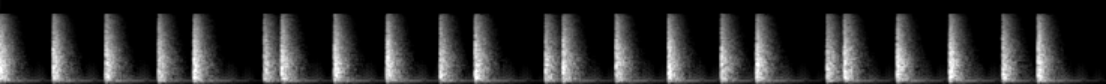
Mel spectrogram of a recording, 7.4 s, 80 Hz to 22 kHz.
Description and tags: Perc Loop 5
Looped shots, rhythmic sounds for electronic experimental techno and other. Part of the Techno experimental Soundpack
